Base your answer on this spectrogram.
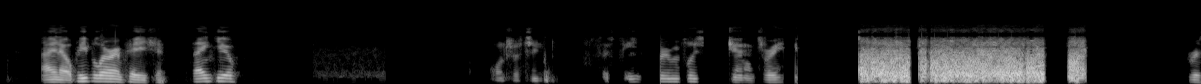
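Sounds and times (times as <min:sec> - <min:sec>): radio static hiss: 0:08.6 - 0:10.9.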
